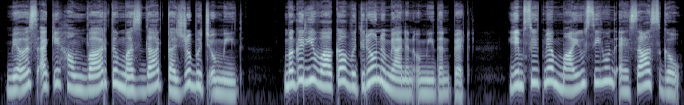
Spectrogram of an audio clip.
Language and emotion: Kashmiri, sad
